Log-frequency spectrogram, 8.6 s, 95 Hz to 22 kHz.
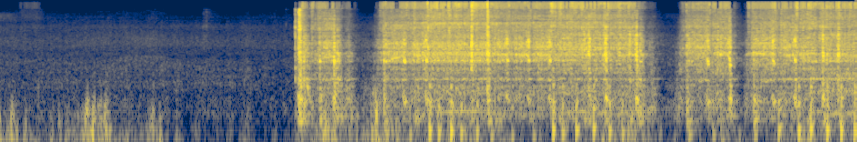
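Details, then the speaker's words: Baotian Sprint BT49QT 50 cc moped, after tightening a loose, cross-threaded carburetor screw: catches and runs rough, surging and stumbling without settling; suspected old fuel or clogged carburetor, to be removed and cleaned. "no no it wasn't that easy so I'll guess it it could be old F fuel something like that but uh I I'll remove the carburetor and clean it"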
